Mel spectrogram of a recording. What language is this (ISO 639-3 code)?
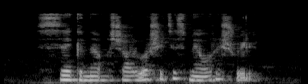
kat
